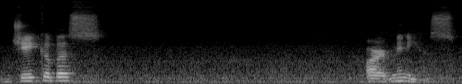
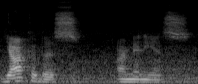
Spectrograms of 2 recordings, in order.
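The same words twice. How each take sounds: First: The name begins with an English J sound. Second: The name begins with a Y sound.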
